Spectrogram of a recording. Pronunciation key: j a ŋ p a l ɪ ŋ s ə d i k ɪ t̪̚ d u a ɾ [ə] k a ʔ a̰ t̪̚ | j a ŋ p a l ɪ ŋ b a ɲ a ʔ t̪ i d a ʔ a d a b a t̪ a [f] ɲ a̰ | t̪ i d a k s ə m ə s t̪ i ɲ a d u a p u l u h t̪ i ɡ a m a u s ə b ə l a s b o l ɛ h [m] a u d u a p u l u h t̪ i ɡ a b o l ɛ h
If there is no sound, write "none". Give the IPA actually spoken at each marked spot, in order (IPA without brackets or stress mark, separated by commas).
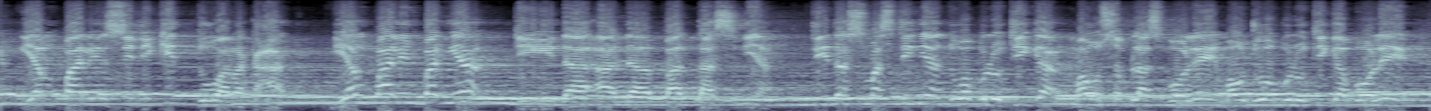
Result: a, s, m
